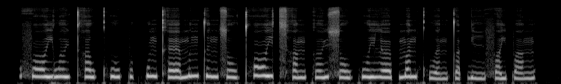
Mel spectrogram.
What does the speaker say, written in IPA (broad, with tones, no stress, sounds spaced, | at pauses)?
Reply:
f ɔː˨ j w ɵ˨ ɥ t̪ʰ ɐ˨ w kʷʰ ɐ˨˥ w p ʊ˨˥ k̚ p ʊ˥ ŋ kʰ ɛː˨ m ɪ˥ ŋ t̪ ɪ˧ ŋ s o˨ w t̪ʰ ɔː˥ j t͡sʰ ɐ˨ ŋ k ɵ˨˥ ɥ s o˨ w kʷ ɐ˥ j l œː˧ p̚ m ɐ˥ n kʷʰ ɛː˨˩ ŋ t̪ ɐ˨˥ t̚ j iː˨˩ f ɐ˨˧ j p ɐ˨˧ ŋ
